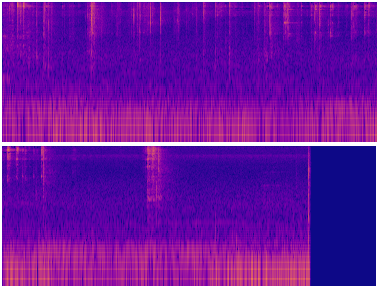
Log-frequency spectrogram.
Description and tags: Picking up keys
